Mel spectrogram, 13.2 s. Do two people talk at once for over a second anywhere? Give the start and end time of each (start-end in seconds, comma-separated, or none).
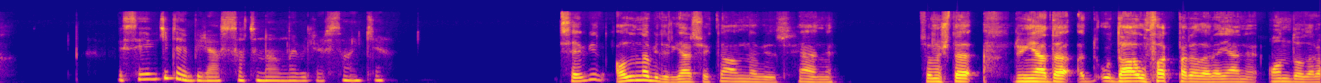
none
